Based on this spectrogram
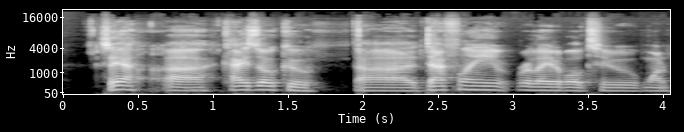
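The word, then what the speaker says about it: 海賊: And pirates are kaizoku. Kaizoku is spelled k a i z o ku.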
